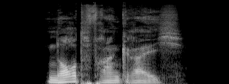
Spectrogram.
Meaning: northern France
- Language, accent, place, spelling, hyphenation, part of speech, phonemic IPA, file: German, Germany, Berlin, Nordfrankreich, Nord‧frank‧reich, noun, /ˈnɔʁtˌfʁaŋkʁaɪ̯ç/, De-Nordfrankreich.ogg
